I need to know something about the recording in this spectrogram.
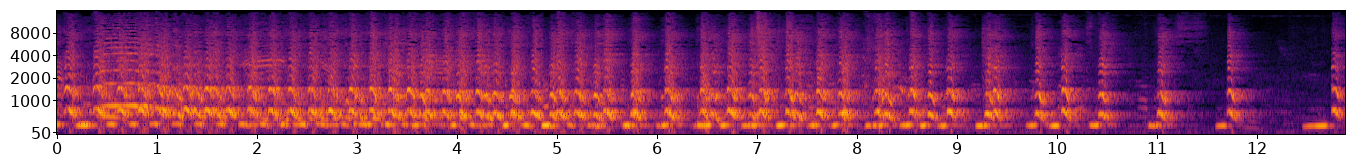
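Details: At Ragunan zoo, a siamang gives loud, rapid, honking barks in a fast repeated series.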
